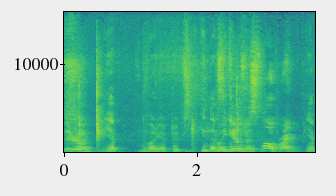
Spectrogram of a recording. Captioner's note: voiceover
